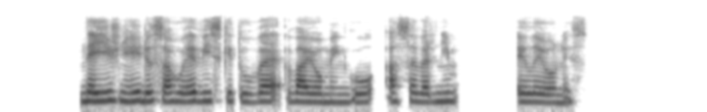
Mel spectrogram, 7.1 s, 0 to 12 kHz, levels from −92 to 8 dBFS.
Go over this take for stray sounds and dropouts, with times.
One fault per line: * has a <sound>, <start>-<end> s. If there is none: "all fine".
all fine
